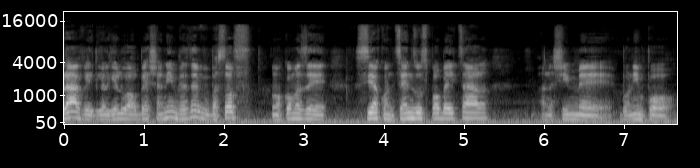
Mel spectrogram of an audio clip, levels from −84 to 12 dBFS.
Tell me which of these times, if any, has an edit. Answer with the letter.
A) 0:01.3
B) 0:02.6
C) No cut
B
